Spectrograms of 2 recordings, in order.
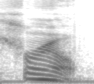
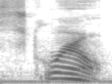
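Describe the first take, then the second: First: The word starts with a sh-r sound. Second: The word starts with an s-k-r sound. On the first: This is the usual way of saying it. The speaker calls it wrong. "not shrimp" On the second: This is the speaker's own childhood way of saying it. The speaker calls it right. "it's scrimp"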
